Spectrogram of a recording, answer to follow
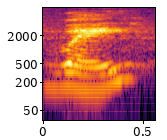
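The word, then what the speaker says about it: Ouai: Here we've got a product from Way, so O-U-A-I, and I think they pronounce this as Way.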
